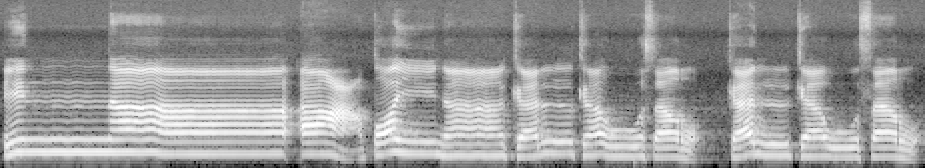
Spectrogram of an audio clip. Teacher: ra di sini dihukumi tafkhim atau dibaca tebal karena sebelum huruf ra di sini ada huruf yang berbaris fathah. Maka kita tebalkan.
